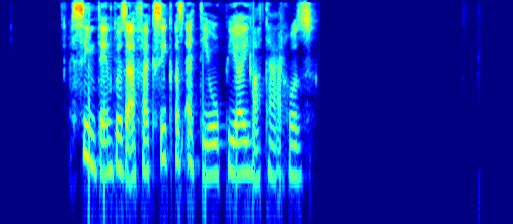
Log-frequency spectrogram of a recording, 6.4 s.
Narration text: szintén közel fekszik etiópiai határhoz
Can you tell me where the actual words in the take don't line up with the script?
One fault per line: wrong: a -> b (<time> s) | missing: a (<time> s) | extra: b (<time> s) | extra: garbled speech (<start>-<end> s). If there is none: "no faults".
extra: az (2.2 s)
